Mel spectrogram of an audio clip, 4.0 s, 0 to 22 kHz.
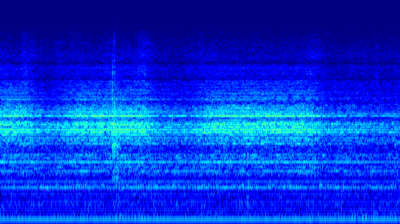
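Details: Ampeg GT-10 tube guitar amp after capacitor repair and cleaning all controls: steady low mains hum with soft constant hiss, no crackles or pops; normal idle amp noise, owner still suspects a noisy transistor.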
